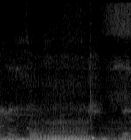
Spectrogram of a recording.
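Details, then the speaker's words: Small dog Dexter sleeping on a sofa; a single low rattling snore lasting about a second, fading into quiet room noise; snoring. "can you hear him snore he's just snoring at the moment so cutie"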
